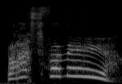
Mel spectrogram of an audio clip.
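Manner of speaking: high, drawn-out cry of mock outrage; outraged cry. Hobbit denounces the shoes on his feet, outraged cry. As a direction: draw it out like a scandalised hobbit.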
